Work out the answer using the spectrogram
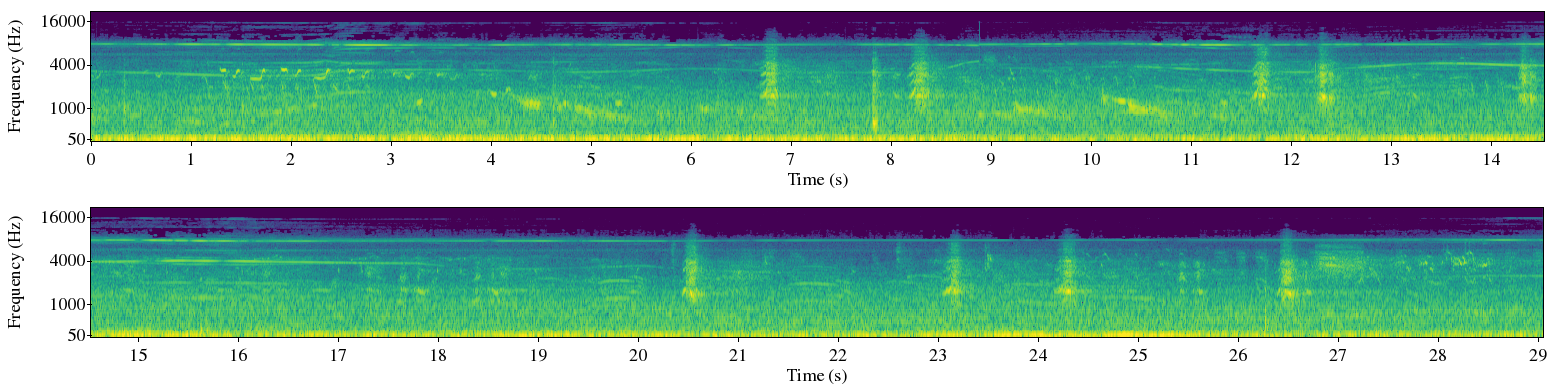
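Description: Birds calling: short sharp calls and chirps at irregular intervals, over a steady low rumble.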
